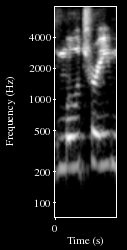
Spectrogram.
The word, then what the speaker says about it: Moutry: and i tell people my last name is mootree move like a cow and tree outside that's the only way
